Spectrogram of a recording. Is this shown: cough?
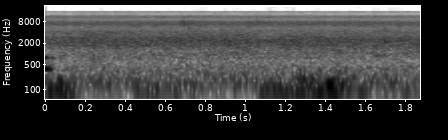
no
